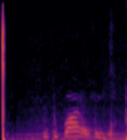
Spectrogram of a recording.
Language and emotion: Russian, angry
